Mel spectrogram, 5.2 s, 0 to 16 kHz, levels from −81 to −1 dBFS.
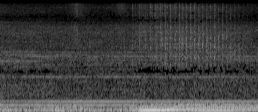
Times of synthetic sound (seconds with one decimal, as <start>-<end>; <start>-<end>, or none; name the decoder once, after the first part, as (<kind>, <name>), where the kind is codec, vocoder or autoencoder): none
